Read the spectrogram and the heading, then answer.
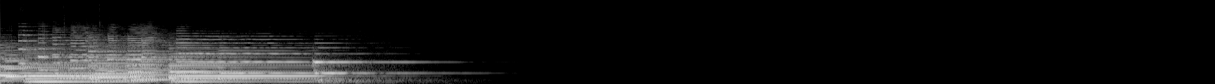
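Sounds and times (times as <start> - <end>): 
oboe: 0.0 - 4.3
piano: 0.0 - 4.6.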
